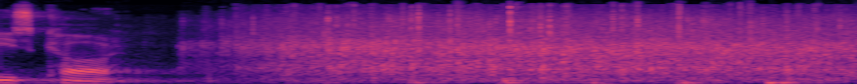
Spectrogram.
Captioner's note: audience applauding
